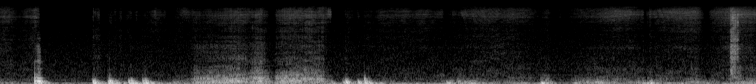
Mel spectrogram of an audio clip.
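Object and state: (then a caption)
Acrylic-painted canvas. Fingertips and nails scratch across the painted surface of an acrylic-painted canvas showing a winter tree, held upright. The sound is a soft, low, muffled rubbing and scraping with a few dull bumps, and almost nothing bright in it.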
